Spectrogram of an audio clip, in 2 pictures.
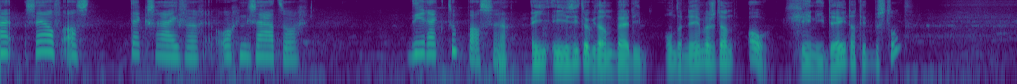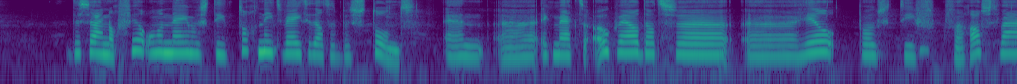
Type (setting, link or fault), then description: setting, busy venue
